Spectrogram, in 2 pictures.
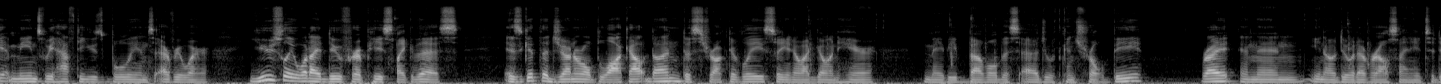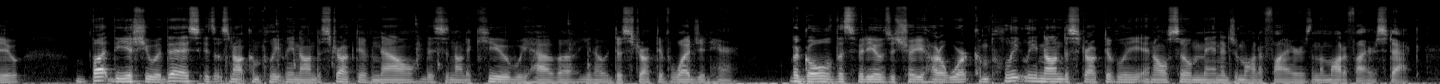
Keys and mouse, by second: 3.9 shift+a, 6.7 drag, 6.9-7.2 middle drag, 7.7 middle click, 8.1 Tab, 8.8 click, 9.7 ctrl+b, 13.4 Tab, 14.4-15.3 drag, 16.1 click, 17.1 Tab, 18.0 click, 18.5 Tab, 19.3 drag, 20.1 Tab.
